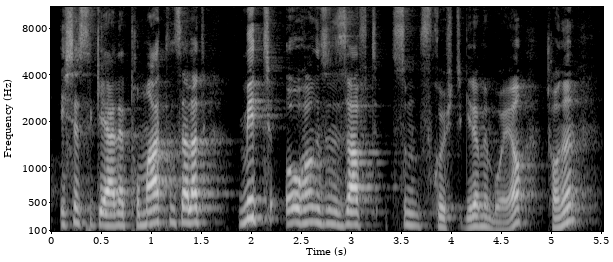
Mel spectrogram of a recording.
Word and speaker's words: Orangensaft: 그 중에 오랑지 같은 경우는 그래서 Orangensaft라고 합니다. Orangensaft. Orangensaft. 오랑겐 하지 않아요. Orangensaft라고 읽고 Ich esse gerne Tomatensalat, 토마토 샐러드 mit Orangensaft zum Frühstück.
